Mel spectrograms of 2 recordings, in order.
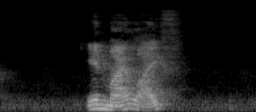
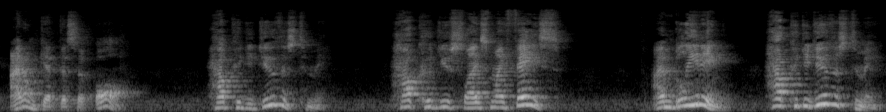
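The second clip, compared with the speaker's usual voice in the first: high-pitched, indignant protest building louder; acted wounded outcry, climbing higher and quicker; hurt disbelief; 9 semitones higher, 3 dB louder than usual. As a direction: plead in rising outrage at a betrayal. Acts hurt victim confronting the bear.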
